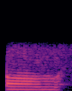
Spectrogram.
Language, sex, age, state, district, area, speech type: Bodo, female, 18-30, Assam, Udalguri, rural, conversation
